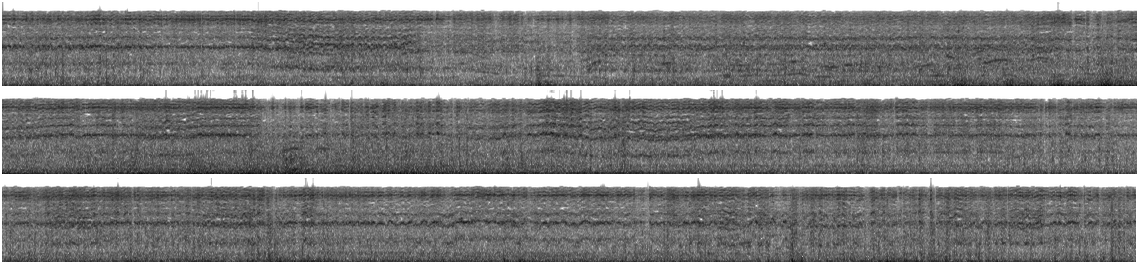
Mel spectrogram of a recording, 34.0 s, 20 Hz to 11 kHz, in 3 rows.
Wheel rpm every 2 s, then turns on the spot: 230, 210, 200, 190, 200, 210, 220, 230, 230, 220, 230, 230, 220, 230, 240, 200, 210.
none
